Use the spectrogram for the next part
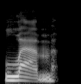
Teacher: So instead of pausing to pronounce both clearly, the tongue slides straight through and let me collapses into lem.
